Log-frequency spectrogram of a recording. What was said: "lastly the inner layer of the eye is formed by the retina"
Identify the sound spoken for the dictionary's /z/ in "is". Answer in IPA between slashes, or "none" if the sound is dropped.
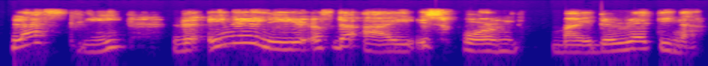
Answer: /s/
